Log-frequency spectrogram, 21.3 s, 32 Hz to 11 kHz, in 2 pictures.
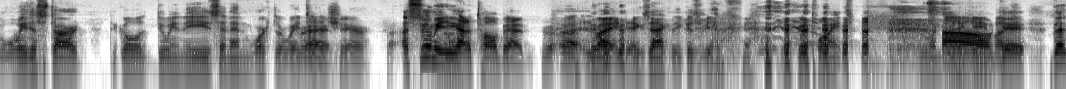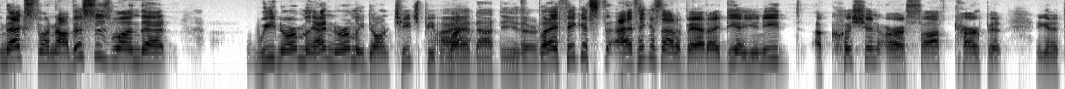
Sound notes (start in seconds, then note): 6.8 both laugh; 6.8 chuckles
